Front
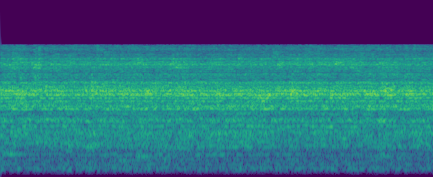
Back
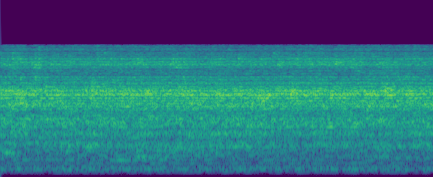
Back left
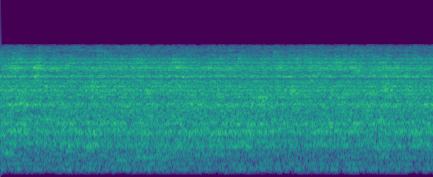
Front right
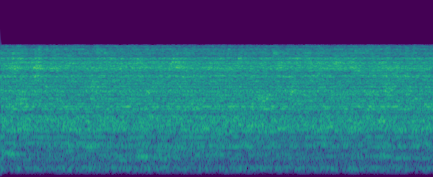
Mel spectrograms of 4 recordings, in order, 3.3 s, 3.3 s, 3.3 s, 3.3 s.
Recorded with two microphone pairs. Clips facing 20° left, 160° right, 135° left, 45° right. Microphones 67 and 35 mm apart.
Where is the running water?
165° left, 1.4 m.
